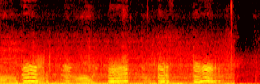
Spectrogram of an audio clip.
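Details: Nursing newborn Labrador Retriever pups let out five bent, whiny squeaks spaced about half a second apart, each a short wavering cry, before the sound cuts off near the end with only a low hum left.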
